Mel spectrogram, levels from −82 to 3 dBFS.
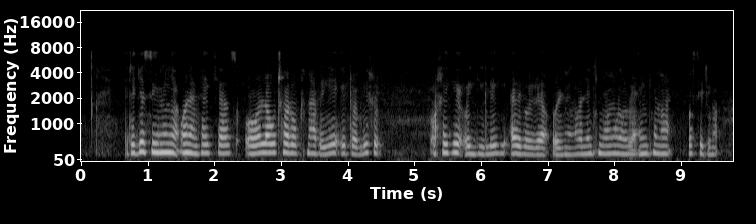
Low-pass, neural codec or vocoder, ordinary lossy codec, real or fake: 7.2 kHz; codec, 16 kHz, 4 kbps, FreqCodec, smaller model; none; fake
